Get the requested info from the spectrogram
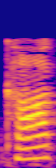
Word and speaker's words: ka: And so when you're cultivating your orgasm, you're actually strengthening your ka. You're strengthening that matrix of light. – Could you spell that? That are you saying ka, K-A? – Yeah.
